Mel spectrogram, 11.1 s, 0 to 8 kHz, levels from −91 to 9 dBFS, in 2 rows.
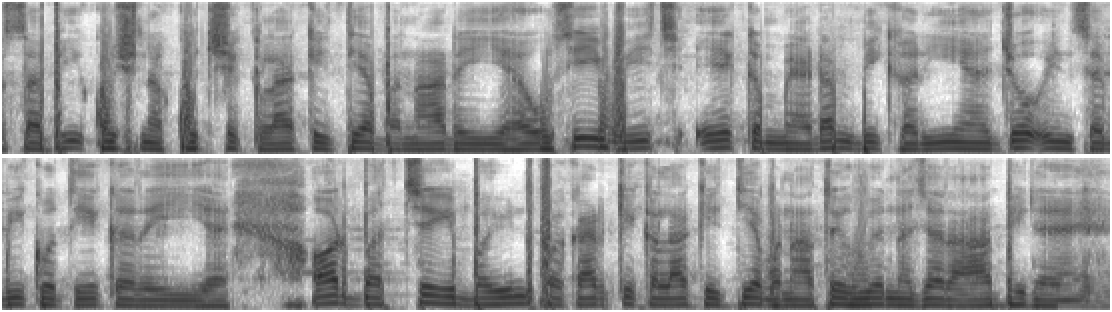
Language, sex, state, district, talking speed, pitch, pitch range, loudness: Hindi, male, Bihar, Kishanganj, 190 wpm, 120 Hz, 110-130 Hz, -16 LUFS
